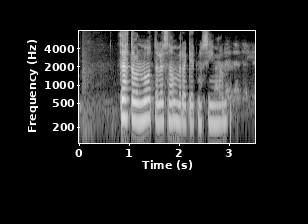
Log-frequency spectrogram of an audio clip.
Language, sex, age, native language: Icelandic, female, 13, Icelandic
